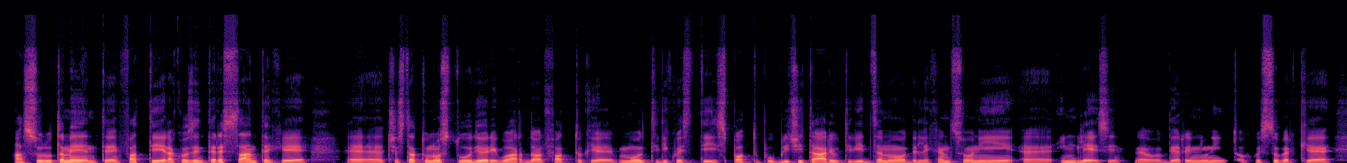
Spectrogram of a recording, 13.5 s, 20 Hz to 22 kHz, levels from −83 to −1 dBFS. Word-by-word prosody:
Assolutamente, 120 -5 +4
infatti 115 +2 +2
la 105 0 +4
cosa 120 +1 0
interessante 125 +2 +3
è - - -8
che, 100 -4 +1 0.4
ehm, 95 0 -1
c'è 115 - -8
stato 120 +2 +1
uno 125 +4 +5
studio 135 -1 +3
riguardo 105 -1 +2
al 100 - +1
fatto 110 +1 -4
che 100 -3 -1
molti 115 +2 0
di 110 - -4
questi 115 -1 -4
spot 115 +3 -4
pubblicitari 115 +1 +1
utilizzano 110 -2 -1
delle 100 0 -5
canzoni, 110 -3 -1
ehm, 95 -1 -5
inglesi 125 -6 -1 0.2
o 95 -1 -5
del 100 +1 -3
Regno 100 0 -3
Unito. 95 -1 -6
Questo 115 +3 -3
perché 100 -4 -1
110 Hz, 140 wpm, -24 LUFS, 100-120 Hz, 0.4 s, uno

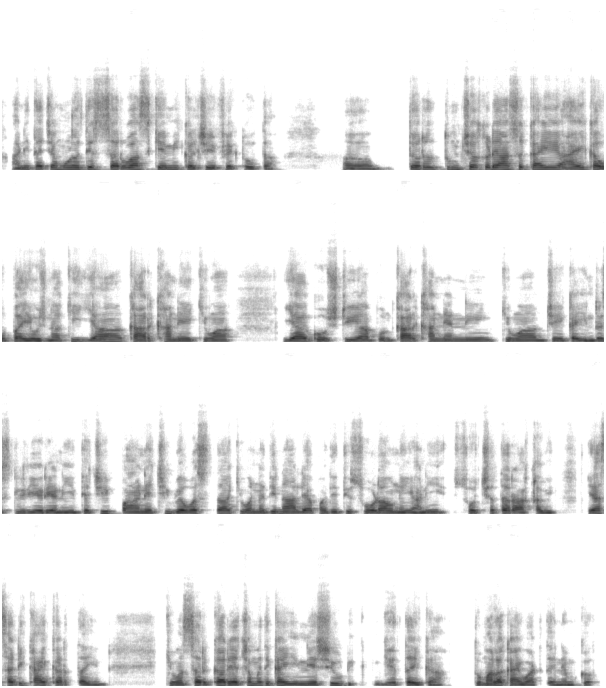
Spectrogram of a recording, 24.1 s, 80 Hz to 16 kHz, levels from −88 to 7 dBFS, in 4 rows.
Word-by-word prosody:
आणि 160 +3 -2
त्याच्यामुळं 175 +2 +1
ते 195 - +2
सर्वास 185 0 +1
केमिकलचे 170 -1 -1
इफेक्ट 160 -2 -3
होता. 135 -3 -2 0.7
अ, 145 - -3 0.6
तर 175 +1 +2 0.2
तुमच्याकडे 190 +1 0
असं 185 +2 +1
काही 180 0 +1
आहे 160 0 0
का, - - +4
उपाययोजना, 145 -1 +2
की 165 -1 -7
या 170 +2 +1
कारखाने 155 0 0
किंवा 155 0 -1 0.6
या 160 0 +6
गोष्टी, 165 0 -2
आपण 155 0 -1
कारखान्यांनी 155 +1 -1 0.2
किंवा 150 -2 -1
जे 150 -1 -1
काही 145 - +3
इंडस्ट्रियल 155 +2 -1
एरियानी, 145 0 +2
त्याची 160 +4 -2
पाण्याची 160 +2 0
व्यवस्था 165 +1 +4
किंवा 165 -1 0
नदी-नाल्यामध्ये 160 0 +1
ती - - -1
सोडावणे 155 -2 +2
आणि 150 +3 0 0.3
स्वच्छता 160 +1 +1
राखावी, 140 -1 -1 0.4
यासाठी 165 +2 +2
काय 165 0 +4
करता 140 -2 0
येईल? 130 +1 -3 0.6
किंवा 160 0 +1
सरकार 170 +1 +5
याच्यामध्ये 170 0 +3
काही 165 -2 +3
इनिशिव्ह 165 - 0 0.3
घेतंय 145 0 +3
का? 120 -1 -2 0.4
तुम्हाला 155 +2 +4
काय 150 - +3
वाटतंय, 130 - -1
नेमकं? 250 - -3
160 Hz, 130 wpm, -22 LUFS, 150-170 Hz, 0.7 s, या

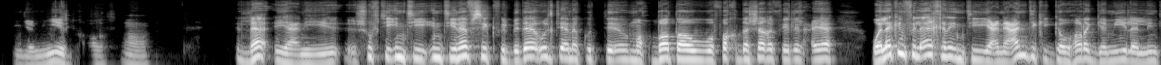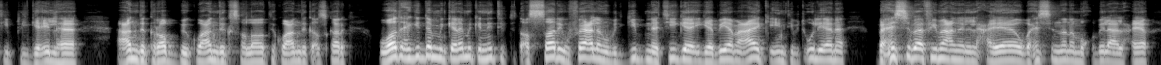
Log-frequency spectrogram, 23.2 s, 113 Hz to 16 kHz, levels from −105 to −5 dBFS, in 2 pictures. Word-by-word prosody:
جميل 115 +4 -6 0.2
خالص 115 -1 -22
آه 120 -2 -16 0.9
لأ، 180 +6 +3
يعني 130 -1 -3
شُفتِ 210 +7 -6
أنتِ 200 0 +2
أنتِ 195 +2 0
نفسِك 220 0 +5
في - - -12
البداية 170 +6 +5
قُلتِ 210 0 -1
أنا 190 -3 +4
كنت 185 +1 -8
محبطة 175 +2 +4
وفاقدة 175 +2 +2
شغفي 185 -1 0
للحياة، 180 +2 0 0.3
ولكن 240 - +8
في 255 - -9
الآخر 230 -1 +3
أنتِ 180 -4 -3
يعني 155 -4 +2
عندِك 215 +2 +3
الجوهرة 160 +3 -1
الجميلة 155 0 -3
اللي 145 +1 -3
أنتِ 155 -1 -9
بتلجئي 135 +1 -6
لها، 140 -2 0 0.4
عندِك 170 -2 0
رِّبك 150 -2 -3
وعندِك 155 0 -3
صلاتِك 150 0 -7
وعندِك 150 +2 -3
أذكارِك، 145 +3 -7 0.3
وواضح 200 +6 +4
جدًا 215 +4 -1
من 200 -3 -3
كلامِك 195 +3 -3
إن 185 - -3
أنتِ 195 -1 -8
بتتأثّري 205 +5 -1
وفعلًا 195 +4 +1
وبتجيب 155 +4 -10
نتيجة 185 +4 -2
إيجابية 155 +3 -1
معاكِ 190 +4 -1
أنتِ 155 -1 -10
بتقولي 180 +5 -4
أنا 165 -2 -5 0.3
باحس 210 +1 +2
بقى 200 -2 +2
فيه 200 0 -6
معنى 180 -3 -1
للحياة 155 +1 -2
وباحس 160 +3 -5
إن 165 0 -8
أنا 165 -1 -7
مُقبلة 150 +1 -8
على 140 - -3
الحياة، 145 +2 -4
170 Hz, 160 wpm, -21 LUFS, 150-195 Hz, 0.9 s, ولكن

